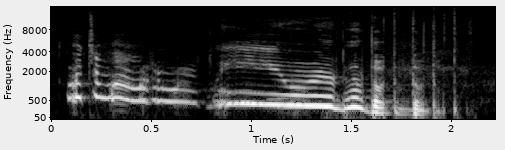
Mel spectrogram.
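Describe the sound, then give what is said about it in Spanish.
A voice imitates the cute sound a robot makes when it falls in a mobile game: squeaky, descending whines that slide lower, ending in a quick run of choppy little bursts, fairly loud. “Porque los robots, la verdad, aunque, aunque mueras, los robots hacen un ruido muy mono al caer.”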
